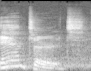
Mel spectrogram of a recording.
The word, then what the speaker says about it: entered: Observe que nós não pronunciamos o E aqui entre o R e o D.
